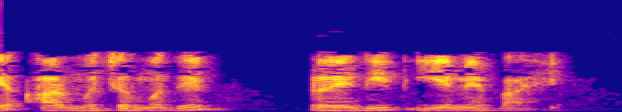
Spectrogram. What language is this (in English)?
Marathi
